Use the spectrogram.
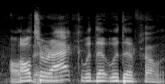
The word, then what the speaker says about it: Alterac: Alteric. Wait, what do you say? It's Alterac, isn't it? Alterac with the accent on the end.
